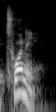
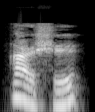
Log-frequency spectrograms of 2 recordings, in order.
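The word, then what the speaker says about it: 二十: Try repeating after the speaker, say 20. 20, 20, 20. The stress is on the first syllable in this system.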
